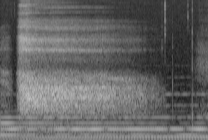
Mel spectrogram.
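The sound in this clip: A deep breath during a guided breathing exercise: a long, airy rush of air that swells early and then slowly tapers off, over a steady sustained musical drone.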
